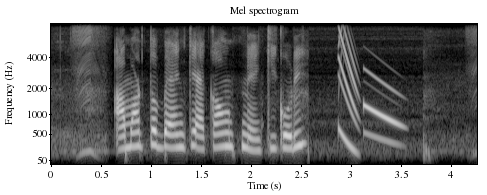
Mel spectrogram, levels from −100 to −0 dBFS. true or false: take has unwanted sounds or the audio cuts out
true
